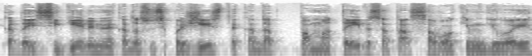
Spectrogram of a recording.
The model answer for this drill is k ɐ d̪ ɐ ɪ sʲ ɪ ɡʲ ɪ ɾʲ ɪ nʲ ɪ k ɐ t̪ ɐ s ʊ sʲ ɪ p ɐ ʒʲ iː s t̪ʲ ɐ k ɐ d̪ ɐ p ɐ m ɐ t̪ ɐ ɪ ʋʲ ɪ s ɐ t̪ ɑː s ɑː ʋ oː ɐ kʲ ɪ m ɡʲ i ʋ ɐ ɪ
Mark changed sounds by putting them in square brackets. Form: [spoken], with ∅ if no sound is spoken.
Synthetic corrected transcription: k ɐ d̪ ɐ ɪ sʲ ɪ ɡʲ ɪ [lʲ] ɪ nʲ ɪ k ɐ [d̪] ɐ s ʊ sʲ ɪ p ɐ ʒʲ iː s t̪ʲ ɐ k ɐ d̪ ɐ p ɐ m ɐ t̪ ɐ ɪ ʋʲ ɪ s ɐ t̪ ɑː s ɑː ʋ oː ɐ kʲ ɪ m ɡʲ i ʋ ɐ ɪ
